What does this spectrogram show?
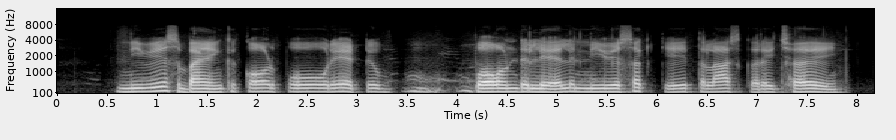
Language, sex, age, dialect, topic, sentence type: Maithili, male, 25-30, Eastern / Thethi, banking, statement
